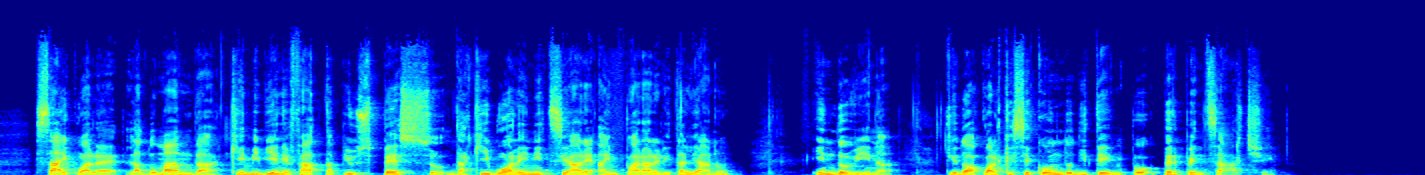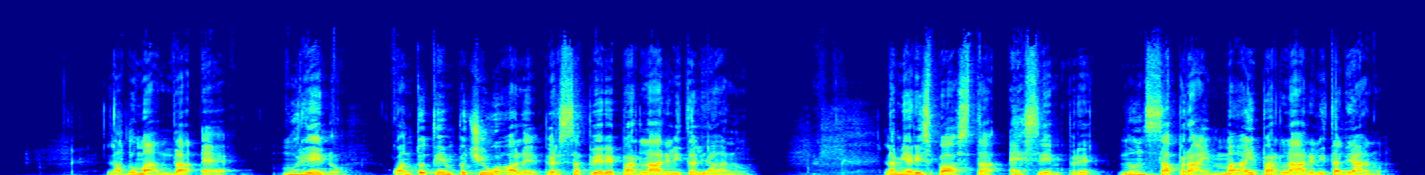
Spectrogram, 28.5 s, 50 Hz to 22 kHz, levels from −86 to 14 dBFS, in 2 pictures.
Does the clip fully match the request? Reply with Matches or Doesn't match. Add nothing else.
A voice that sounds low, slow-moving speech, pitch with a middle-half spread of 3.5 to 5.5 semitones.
Matches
